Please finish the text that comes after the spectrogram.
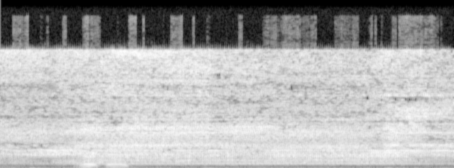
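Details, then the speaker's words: Electric oil extractor pulling Mercedes engine oil from the oil pan via a tube, first run: steady even electric whir with rushing suction hiss, no surging or rattles; pump running normally. "there's so much suction it's sucking this cube in flat look at that boy it's really sucking"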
